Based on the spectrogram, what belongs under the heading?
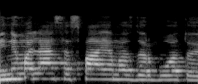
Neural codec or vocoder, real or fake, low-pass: none; real; 9.9 kHz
